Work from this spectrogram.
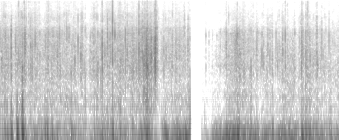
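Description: A thin clear plastic film or bag is spread between both hands while fingertips stretch, crinkle and rub it. Dense crinkling and crackling runs throughout over a low, rumbling handling noise, with a brief silent break partway through before the rustling resumes.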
